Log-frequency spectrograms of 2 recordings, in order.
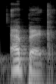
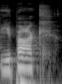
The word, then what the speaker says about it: epoch: Epic. So this is pronounced epic and not epoch. I always thought it was like the Unix epoch.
